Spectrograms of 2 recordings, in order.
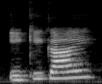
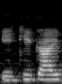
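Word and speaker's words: ikigai: so funny so this morning I was studying eeky guy have you ever heard of eeky guy before it's spelled i k i g Ai and it's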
